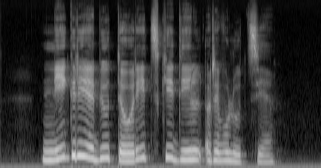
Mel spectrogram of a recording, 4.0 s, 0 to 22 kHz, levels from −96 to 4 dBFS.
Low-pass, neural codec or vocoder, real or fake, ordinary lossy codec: none; none; real; none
